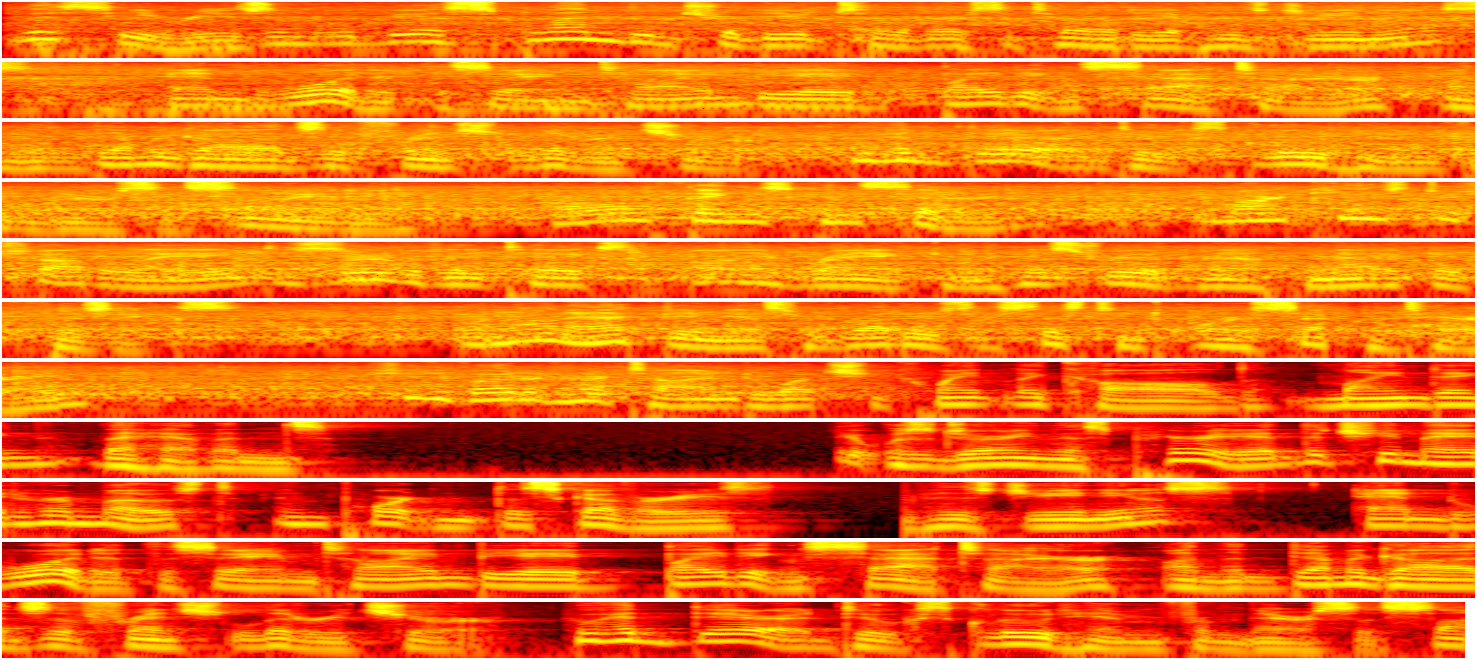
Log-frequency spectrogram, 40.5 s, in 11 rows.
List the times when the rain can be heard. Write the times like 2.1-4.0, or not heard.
0.0-24.4.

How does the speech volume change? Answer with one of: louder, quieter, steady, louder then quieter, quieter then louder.
steady.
